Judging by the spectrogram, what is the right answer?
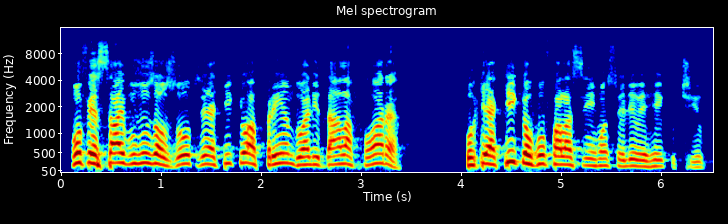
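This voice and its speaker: A man preaching a sermon as pastor, animated, dropping his voice low when he tells a story. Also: fast talker, highs cut off. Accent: Brazilian Portuguese. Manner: animated preaching, drops voice low to tell stories.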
